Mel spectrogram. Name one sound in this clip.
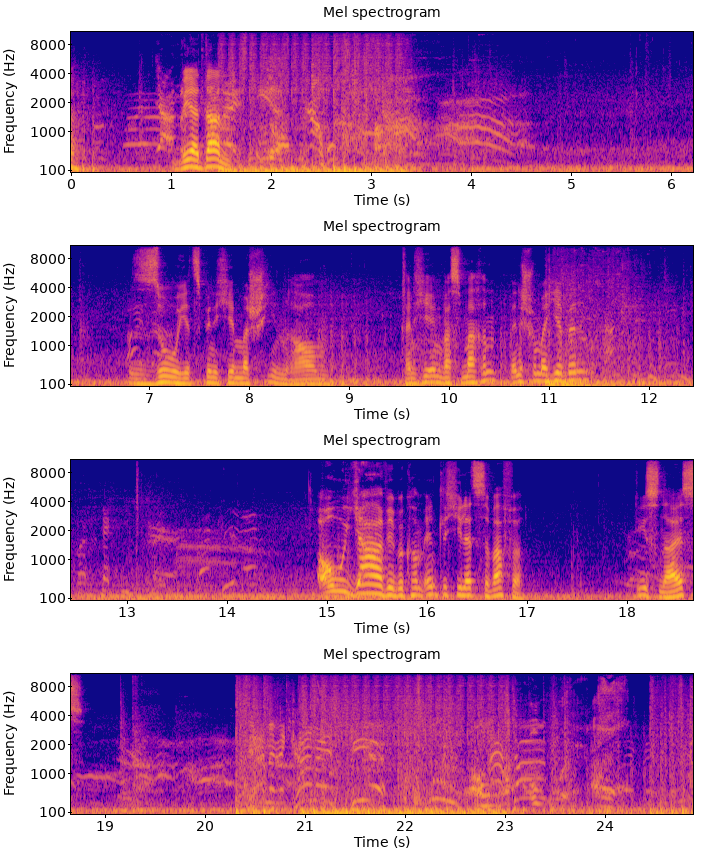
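Gunshots fire in rapid bursts nearby.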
